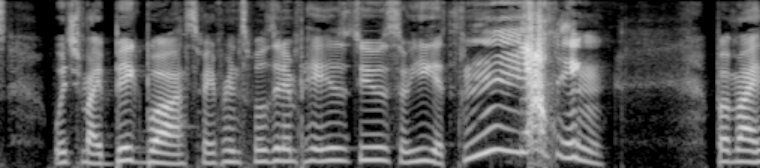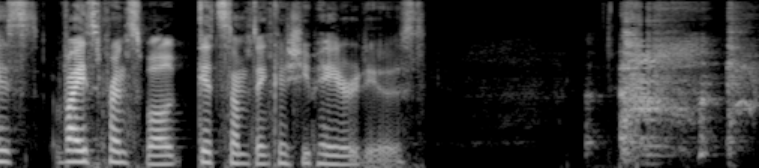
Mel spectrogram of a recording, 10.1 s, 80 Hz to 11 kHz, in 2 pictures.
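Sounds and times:
speech: 0.0s - 4.2s, 4.8s - 8.0s, 9.2s - 9.5s
person coughing: 9.2s - 10.1s.

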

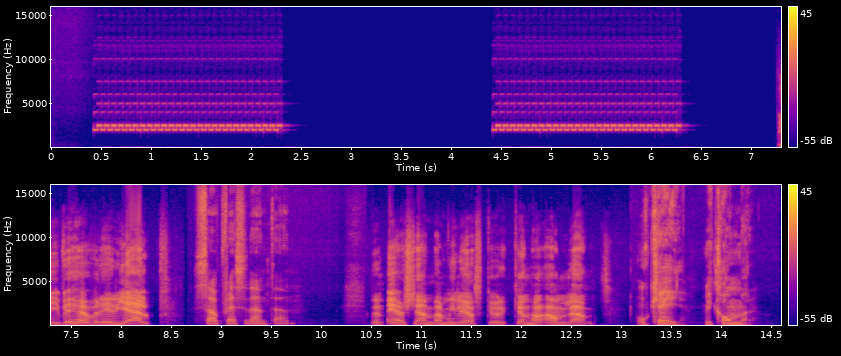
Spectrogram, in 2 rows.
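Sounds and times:
telephone ringing with electronic trill: 0.0s - 2.3s, 4.4s - 6.3s
speech: 7.3s - 9.8s, 10.5s - 14.4s.

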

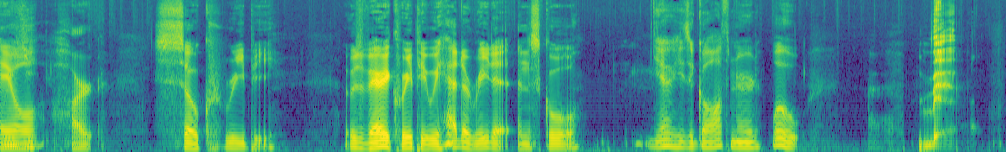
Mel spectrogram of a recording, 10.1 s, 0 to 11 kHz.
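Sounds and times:
speech: 0.0s - 2.8s, 3.4s - 5.8s, 6.4s - 8.1s, 9.2s - 9.6s
loud guttural burp: 9.2s - 9.8s.

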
